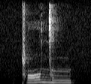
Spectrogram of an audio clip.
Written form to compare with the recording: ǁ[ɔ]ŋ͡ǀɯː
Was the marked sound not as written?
no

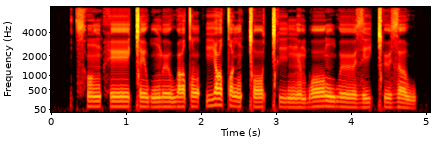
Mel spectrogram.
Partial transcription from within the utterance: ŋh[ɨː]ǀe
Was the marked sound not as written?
yes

